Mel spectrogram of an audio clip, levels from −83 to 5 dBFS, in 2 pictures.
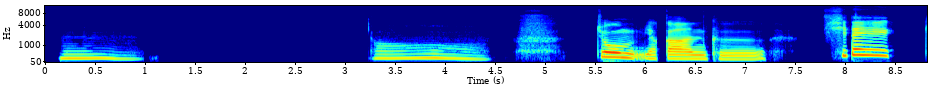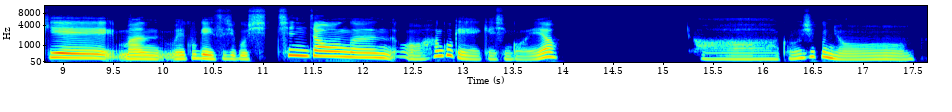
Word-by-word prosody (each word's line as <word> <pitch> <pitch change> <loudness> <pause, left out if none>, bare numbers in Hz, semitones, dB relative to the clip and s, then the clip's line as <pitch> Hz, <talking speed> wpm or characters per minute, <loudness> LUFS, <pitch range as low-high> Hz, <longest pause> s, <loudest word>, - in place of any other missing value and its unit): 음. 190 -3 -7 2.3
어. 195 -4 -7 1.0
좀 240 -7 +7
약간 180 -1 +3
그 155 +1 -3 0.6
시댁에만 225 - +2
외국에 185 +3 -3
있으시고 170 -1 -8
시 - - -13
친정은 275 - +1
어 160 -12 -9
한국에 205 - -4
계신 150 0 -15
거예요? 155 - -3 1.4
아 155 -1 -12
그러시군요. 160 - -7
185 Hz, 120 characters per minute, -24 LUFS, 160-230 Hz, 2.3 s, 좀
